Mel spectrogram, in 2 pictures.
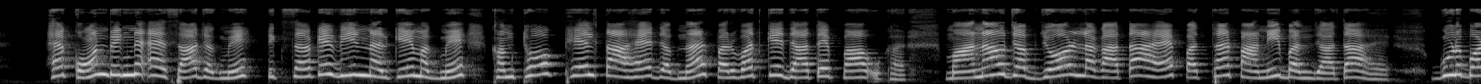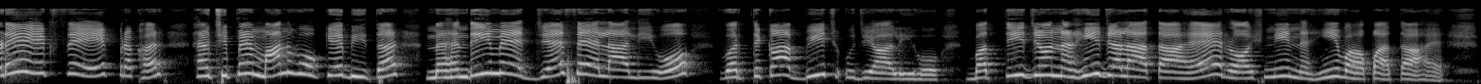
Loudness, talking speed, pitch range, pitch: -18 LUFS, 125 wpm, 310-425 Hz, 360 Hz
